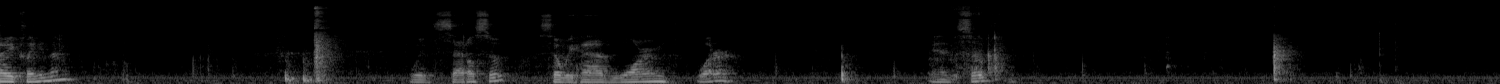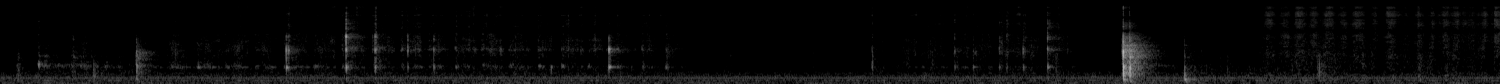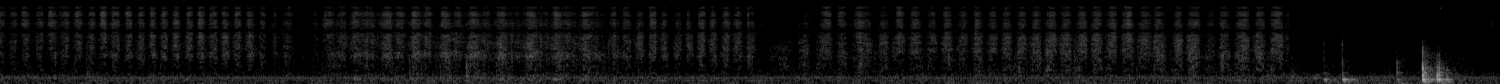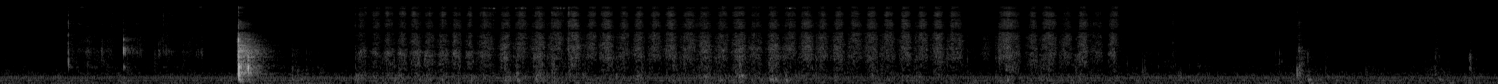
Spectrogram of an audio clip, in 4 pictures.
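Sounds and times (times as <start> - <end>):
brush scrubbing soap in a tin: 15.5 - 21.9, 23.7 - 25.7, 27.5 - 42.9, 48.6 - 56.3.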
